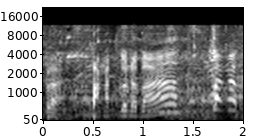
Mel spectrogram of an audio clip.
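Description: Basketball bouncing on a hardwood court, with two sharp thuds about a second apart.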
